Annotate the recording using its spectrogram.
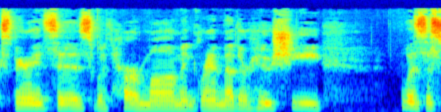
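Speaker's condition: Cleft palate; congenital

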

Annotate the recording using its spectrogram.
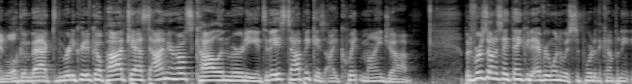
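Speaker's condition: No condition

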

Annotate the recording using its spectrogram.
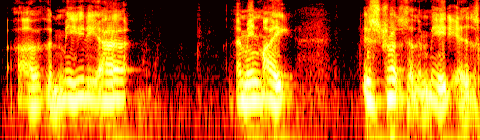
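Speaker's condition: Spasmodic dysphonia; rough shaky voice mistaken for crying, before surgery tight vocal cords blocked air, voice often failed completely

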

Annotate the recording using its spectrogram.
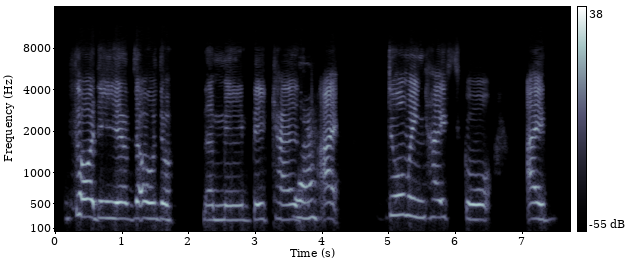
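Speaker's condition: Cerebral palsy; mild spastic quadriplegic, since birth

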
